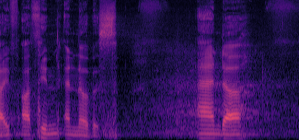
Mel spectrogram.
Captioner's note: laughter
